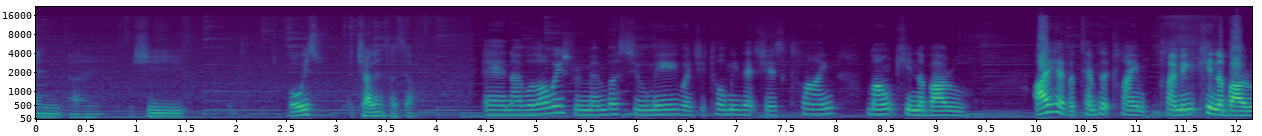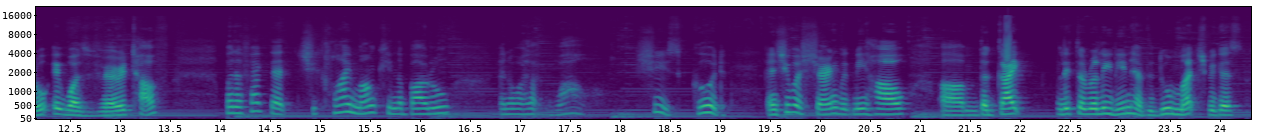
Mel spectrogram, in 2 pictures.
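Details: Adult woman speaking, with guitar music in background; ordinary speech.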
